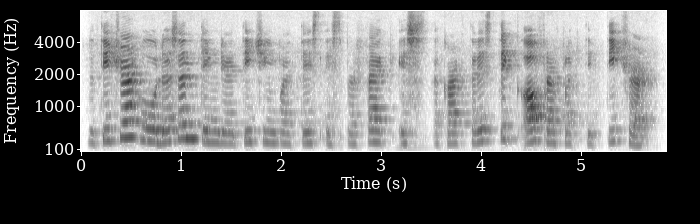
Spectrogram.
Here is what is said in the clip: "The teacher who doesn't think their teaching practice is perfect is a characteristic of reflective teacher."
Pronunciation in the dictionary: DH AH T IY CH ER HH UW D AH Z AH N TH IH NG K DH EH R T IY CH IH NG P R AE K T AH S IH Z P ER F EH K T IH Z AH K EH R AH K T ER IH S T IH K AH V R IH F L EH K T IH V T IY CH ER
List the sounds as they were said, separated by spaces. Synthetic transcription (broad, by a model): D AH T IY CH ER HH UW D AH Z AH N T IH NG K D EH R T IY CH IH NG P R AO T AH S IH S P ER F EH K T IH S AH K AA R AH K T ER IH S T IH K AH F R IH F L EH K T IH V T IY CH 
